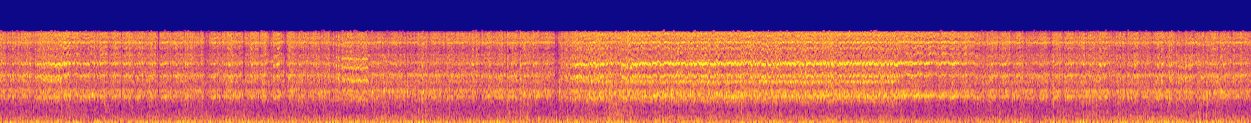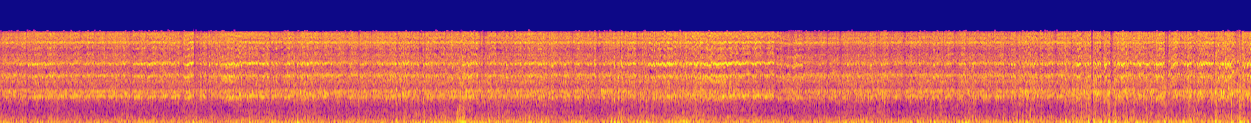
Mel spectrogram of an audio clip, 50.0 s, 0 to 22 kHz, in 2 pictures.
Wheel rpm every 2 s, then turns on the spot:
230, 230, 240, 230, 230, 230, 210, 210, 210, 230, 230, 230, 230, 230, 230, 230, 230, 230, 240, 220, 230, 230, 230, 230, 230.
none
